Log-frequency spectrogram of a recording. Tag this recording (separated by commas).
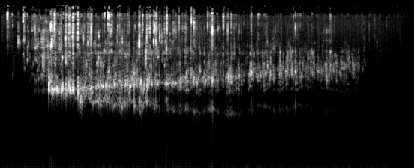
Fill (with liquid), Liquid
